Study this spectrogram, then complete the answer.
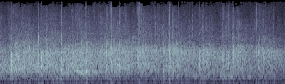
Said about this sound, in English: So first of all, something that should happen is you all should actually give me a round of applause just for making it through the names.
